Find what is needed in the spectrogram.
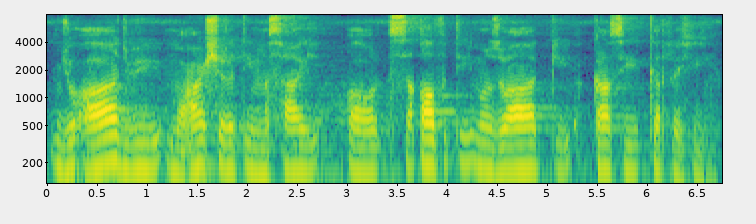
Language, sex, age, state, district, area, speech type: Urdu, male, 18-30, Uttar Pradesh, Muzaffarnagar, urban, spontaneous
